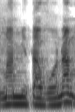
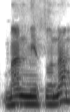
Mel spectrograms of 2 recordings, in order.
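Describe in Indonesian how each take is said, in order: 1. Kata kerjanya diucapkan dalam bentuk lengkap. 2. Kata kerjanya diucapkan dalam bentuk singkat. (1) "ah ini baru belajar bahasa Farsi ini" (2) "berarti pintar ya orang oh pasnya lancar"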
